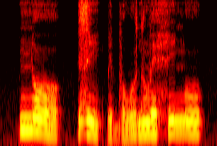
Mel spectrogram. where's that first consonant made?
palate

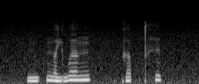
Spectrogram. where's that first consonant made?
velum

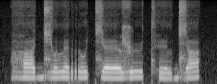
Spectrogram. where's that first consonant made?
throat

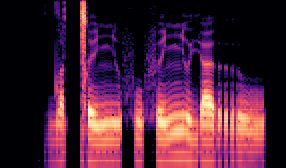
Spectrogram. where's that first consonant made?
tongue tip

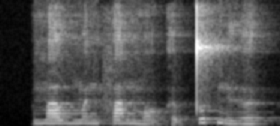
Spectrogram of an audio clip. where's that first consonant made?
lips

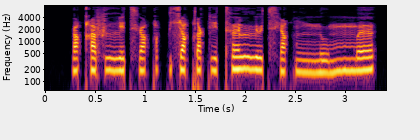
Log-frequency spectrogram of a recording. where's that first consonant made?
uvula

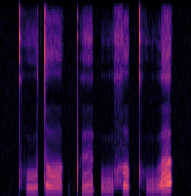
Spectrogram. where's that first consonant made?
velum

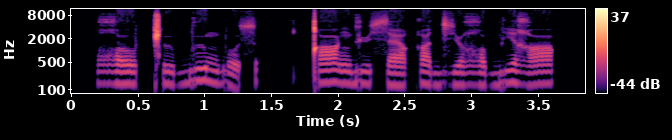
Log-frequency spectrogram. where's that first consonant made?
uvula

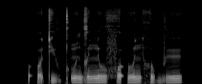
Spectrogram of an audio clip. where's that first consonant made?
throat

